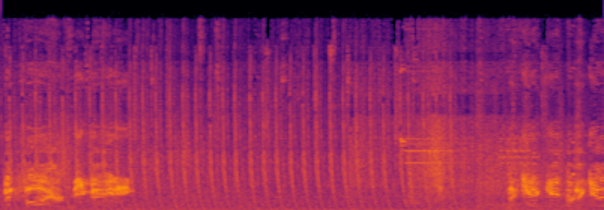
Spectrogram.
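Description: Rapid automatic weapon fire crackles in steady bursts during a space combat in the game Freelancer, with sharp electronic shot effects at the start and end over a constant engine drone.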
